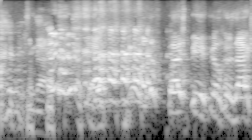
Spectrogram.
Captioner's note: laughter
